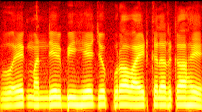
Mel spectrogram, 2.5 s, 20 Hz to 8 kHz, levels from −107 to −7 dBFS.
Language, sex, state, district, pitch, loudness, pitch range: Hindi, male, Uttar Pradesh, Muzaffarnagar, 145 Hz, -15 LUFS, 140-150 Hz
